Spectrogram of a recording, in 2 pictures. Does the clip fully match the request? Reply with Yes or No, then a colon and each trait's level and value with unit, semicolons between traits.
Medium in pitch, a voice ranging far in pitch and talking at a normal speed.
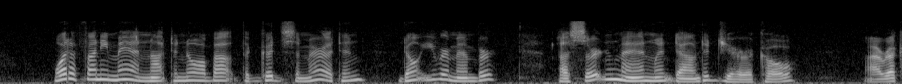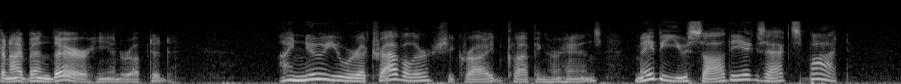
Yes: medium, 165 Hz; wide, 6.3 semitones; average, 155 wpm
